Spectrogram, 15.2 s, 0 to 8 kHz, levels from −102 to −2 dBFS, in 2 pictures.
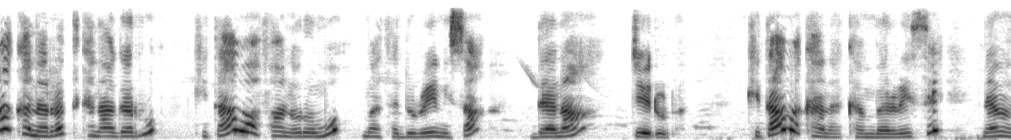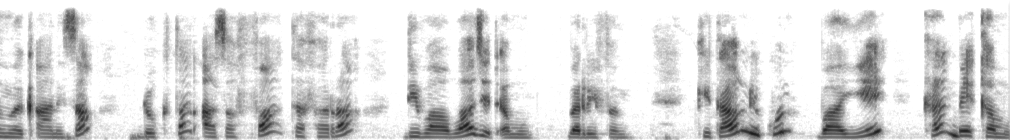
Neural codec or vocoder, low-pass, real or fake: none; 7.2 kHz; real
